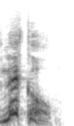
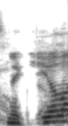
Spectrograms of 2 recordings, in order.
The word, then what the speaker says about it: Nickeil: It looks like it's pronounced Nickel. Well, okay, fine. No, but I can't call him that because that's not the way. That's not his name. No, it's Nickeil Alexander-Walker, Jalen Duren, Denny Advije.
